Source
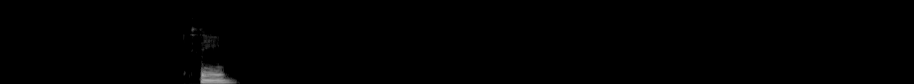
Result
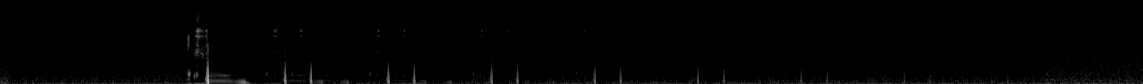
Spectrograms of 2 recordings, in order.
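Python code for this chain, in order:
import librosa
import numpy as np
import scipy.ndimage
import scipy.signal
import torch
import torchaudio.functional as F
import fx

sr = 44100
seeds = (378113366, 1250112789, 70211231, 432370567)

p1 = fx.speed_glide(x, sr, from_pct=101, to_pct=59)
p2 = fx.low_shelf(p1, sr, hz=67.0, db=7.0)
p3 = fx.gate_flip(p2, sr, shuts_db=-20.0, range_db=-40)
p4 = p3 + fx.echo_swing(p3, sr, ms=1032, ratio=3, feedback_pct=51, wet_db=-18.0, dry=0)
p5 = fx.band_squash(p4, sr, depth_pct=40)
y = p5 * 10.0 ** (15.5 / 20.0)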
